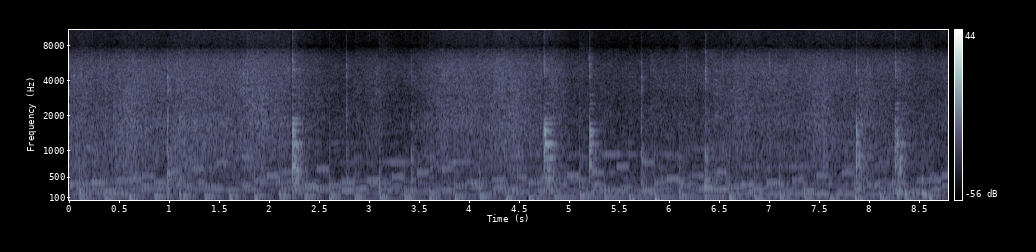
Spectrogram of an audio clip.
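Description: Pork and taro slices sizzling in a hot pan as a spatula stirs them, with a steady frying hiss. Several sharp clicks sound as the spatula strikes and scrapes the pan.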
